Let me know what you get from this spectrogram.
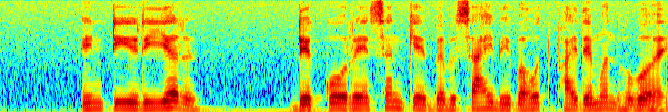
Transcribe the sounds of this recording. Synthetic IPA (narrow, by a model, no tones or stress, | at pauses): iɳʈiɾijəɾ | ɖekoɾesənkebjəbsaibʱibəɦut̪pʰaɪd̪emə̃nd̪ɦobəɦəj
